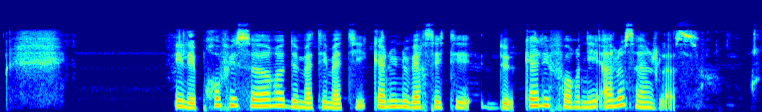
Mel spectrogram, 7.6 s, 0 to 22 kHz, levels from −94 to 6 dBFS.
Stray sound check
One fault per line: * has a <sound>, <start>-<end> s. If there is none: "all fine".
all fine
